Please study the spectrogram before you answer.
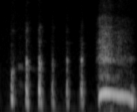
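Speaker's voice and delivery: high bubbly laugh at herself; giggling fit; giggle. Real, not acted. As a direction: laugh off the name mix-up. Laughing at own mispronouncing.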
